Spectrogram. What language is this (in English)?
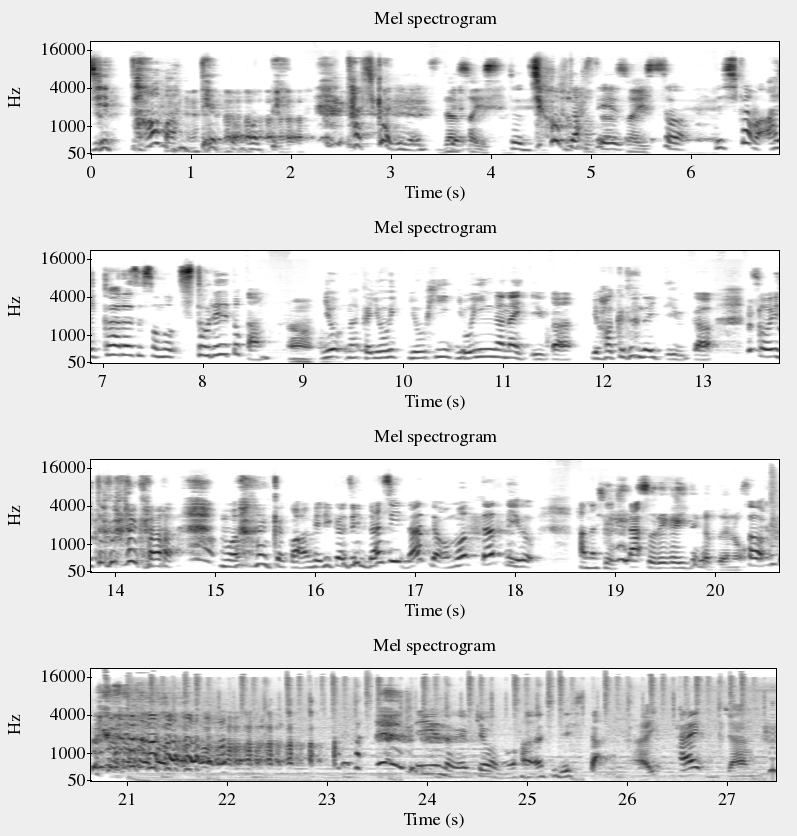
Japanese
